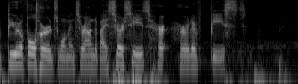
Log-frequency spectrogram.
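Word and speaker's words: Cersei: first-rate I'm scared now is that actually how you pronounce it no I thought I knew but now I'm doubting myself because a game of throne sir see yes according to Wikipedia sir see okay all right I'm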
